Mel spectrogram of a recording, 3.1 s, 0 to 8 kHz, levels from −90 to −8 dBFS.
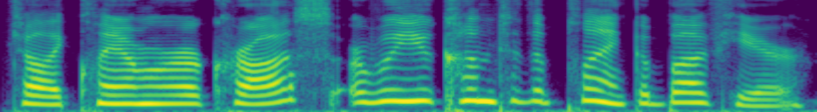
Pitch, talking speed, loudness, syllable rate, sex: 245 Hz, 255 wpm, -14 LUFS, 6.3 syllables/s, female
